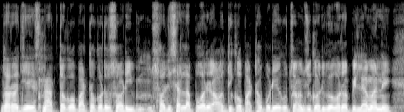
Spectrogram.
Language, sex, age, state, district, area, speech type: Odia, male, 45-60, Odisha, Jajpur, rural, spontaneous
